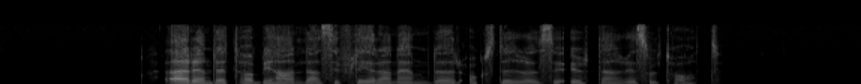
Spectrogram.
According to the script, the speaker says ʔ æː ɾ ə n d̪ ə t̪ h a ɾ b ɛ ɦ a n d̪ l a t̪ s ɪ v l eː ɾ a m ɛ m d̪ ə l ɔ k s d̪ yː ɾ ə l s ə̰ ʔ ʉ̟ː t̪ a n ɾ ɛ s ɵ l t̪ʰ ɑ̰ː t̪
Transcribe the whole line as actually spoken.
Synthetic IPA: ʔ æː ɾ ə n d̪ ə t̪ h a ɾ b ɛ ɦ a n d̪ l a t̪ s ɪ f l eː ɾ a n ɛ m d̪ ə ɾ ɔ k s t̪ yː ɾ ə l s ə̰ ʔ ʉ̟ː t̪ a n ɾ ɛ s ɵ l t̪ʰ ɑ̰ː t̪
